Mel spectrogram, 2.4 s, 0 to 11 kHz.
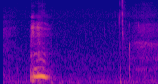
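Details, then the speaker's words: Person with persistent hiccups despite repeatedly holding breath, while working on an art project: a single short, abrupt voiced catch followed by quiet; hiccup. "it's like I've held my breath 500 times and hiccups just keep coming"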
